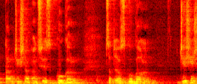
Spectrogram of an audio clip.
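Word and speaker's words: googol: Otóż największa znana mi liczba, która ma nazwę, to jest Google. Tak się to wymawia. Proszę Państwa, notabene bardzo poprawnie się to może Państwu kojarzyć z pewną firmą.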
